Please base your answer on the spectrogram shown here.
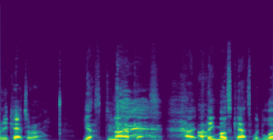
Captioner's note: laughs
